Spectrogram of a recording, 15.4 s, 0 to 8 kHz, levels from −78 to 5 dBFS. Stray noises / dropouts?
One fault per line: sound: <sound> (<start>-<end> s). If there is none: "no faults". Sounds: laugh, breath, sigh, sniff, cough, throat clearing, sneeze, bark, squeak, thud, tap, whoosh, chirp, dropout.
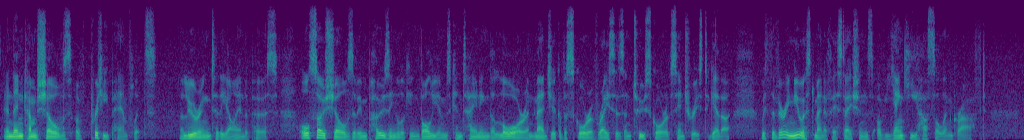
no faults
